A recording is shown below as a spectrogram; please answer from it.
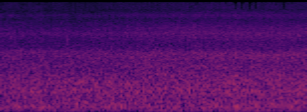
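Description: Biryong waterfall in the high Seoraksan mountains pours as a steady, dense rushing roar, loud and unbroken throughout, with no voices over it.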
